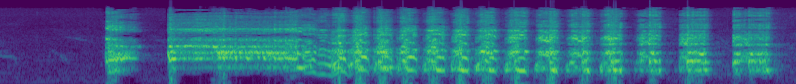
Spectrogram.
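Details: Laughing chicken, ayam ketawa, crowing: two loud harsh opening notes, then a long rapid series of about a dozen evenly spaced pulsed notes, like cackling laughter, ending in a short pause and one last note.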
